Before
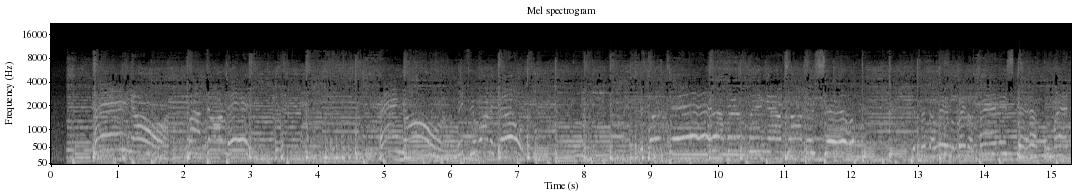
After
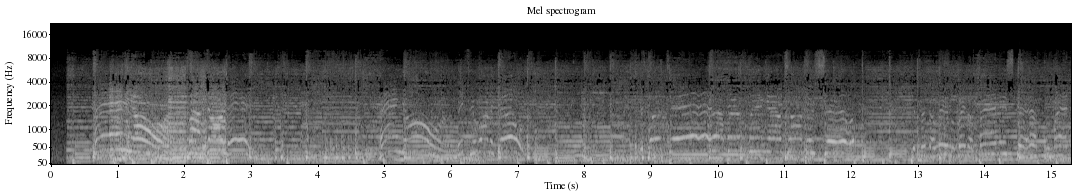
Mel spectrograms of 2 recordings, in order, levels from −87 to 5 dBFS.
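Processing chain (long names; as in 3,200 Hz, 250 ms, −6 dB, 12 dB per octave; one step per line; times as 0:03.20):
0:00.87–0:02.64: envelope flattener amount 100%
level −3.5 dB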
